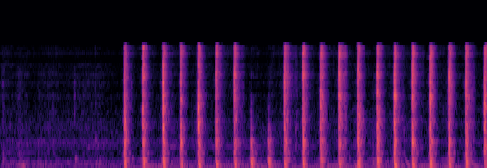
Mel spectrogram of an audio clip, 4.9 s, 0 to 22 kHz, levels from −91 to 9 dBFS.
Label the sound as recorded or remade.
remade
